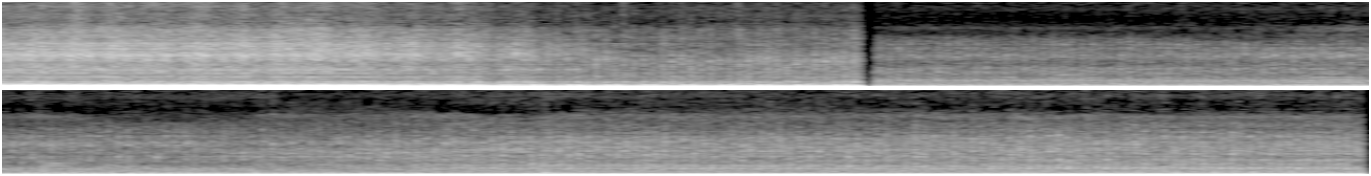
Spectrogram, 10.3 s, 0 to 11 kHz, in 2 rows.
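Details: BMW X3 after timing chain replacement at 216k km, which fixed a rattle: engine settles into a smooth, steady idle with an even low hum and no rattle.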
